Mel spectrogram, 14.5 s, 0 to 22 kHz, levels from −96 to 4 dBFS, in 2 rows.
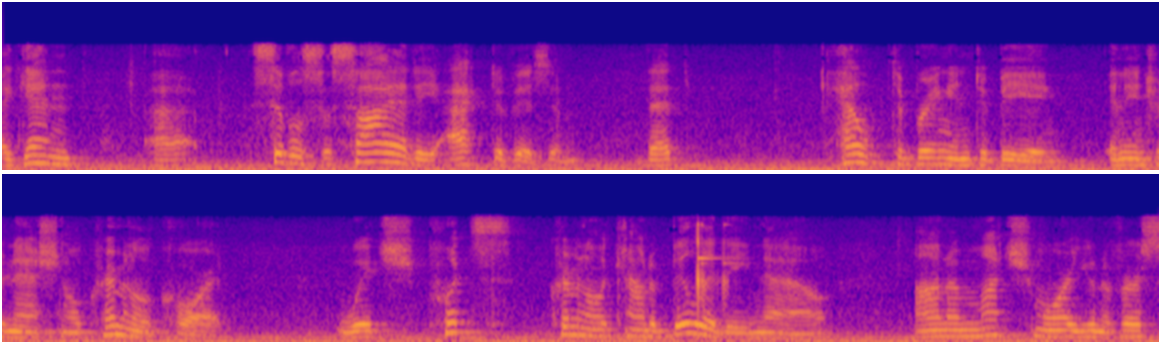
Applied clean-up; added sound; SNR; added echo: none; Dishes, pots, and pans; 6 dB; none.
